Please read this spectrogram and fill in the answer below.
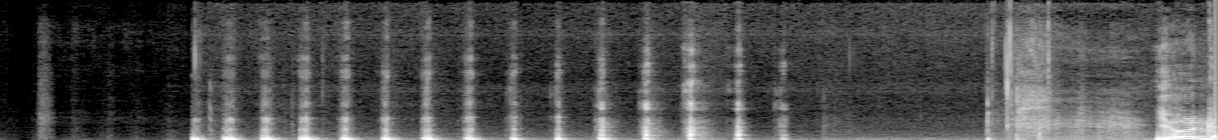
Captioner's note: Ketawa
